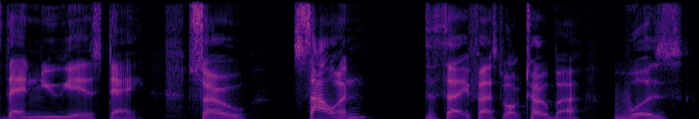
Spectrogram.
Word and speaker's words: Samhain: It's spelt Samhain, but it's pronounced Samhain, which is a Celtic tradition.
